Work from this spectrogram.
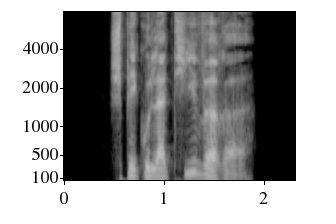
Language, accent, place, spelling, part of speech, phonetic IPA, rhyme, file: German, Germany, Berlin, spekulativere, adjective, [ʃpekulaˈtiːvəʁə], -iːvəʁə, De-spekulativere.ogg
- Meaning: inflection of spekulativ: 1. strong/mixed nominative/accusative feminine singular comparative degree 2. strong nominative/accusative plural comparative degree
